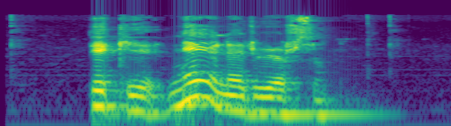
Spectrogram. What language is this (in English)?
Turkish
